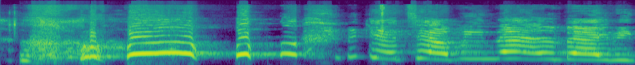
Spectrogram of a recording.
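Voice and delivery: laughing, high and loud; proud cackling boast about her melanin; laughing brag. Real, not acted. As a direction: crow it through real laughter. Bragging about her skin.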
